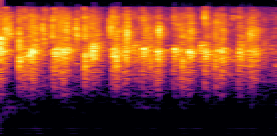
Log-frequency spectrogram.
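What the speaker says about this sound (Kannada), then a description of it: "ನಿಮ್ಮೆಲ್ಲರಿಗೂ ಫಸ್ಟ್ ಒಂದು ಜೋರಾದ ಚಪ್ಪಾಳೆ ಹಾಕೋಣ." Loud rhythmic clapping from an audience at a Kannada movie song launch event, with close, distinct hand claps in a brisk, uneven pulse.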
